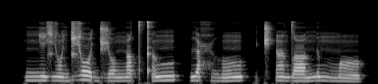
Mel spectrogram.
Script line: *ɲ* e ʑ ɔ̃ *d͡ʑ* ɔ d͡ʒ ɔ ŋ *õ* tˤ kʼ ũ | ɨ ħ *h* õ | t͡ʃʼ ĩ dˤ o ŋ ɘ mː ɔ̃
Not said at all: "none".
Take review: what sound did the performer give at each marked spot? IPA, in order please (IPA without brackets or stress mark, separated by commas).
ɲ, d͡ʑ, o, ɦ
